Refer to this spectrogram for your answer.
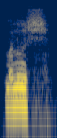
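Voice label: "manush", Bengali, male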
